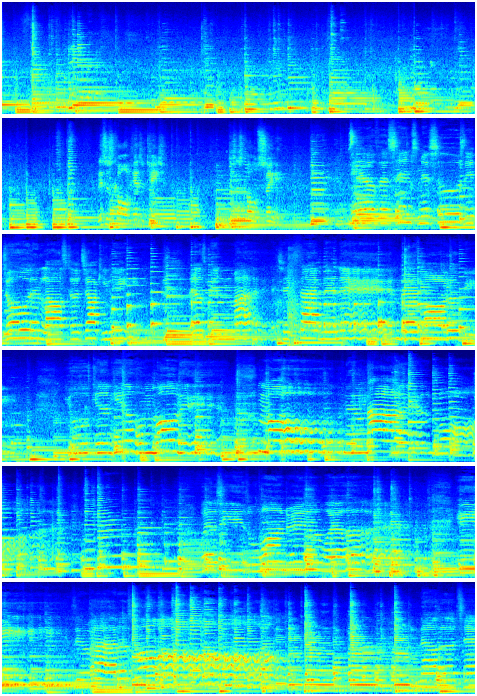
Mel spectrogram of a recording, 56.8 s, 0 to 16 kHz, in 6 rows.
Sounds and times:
Music: 0.0s - 56.7s.

